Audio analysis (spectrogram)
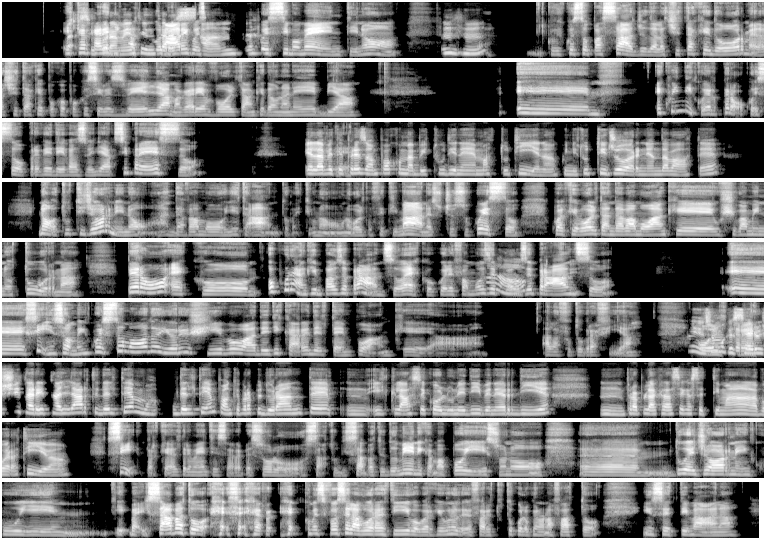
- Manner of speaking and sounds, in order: sigh; background speech; blowing; "Quindi" said as "Quini"; "proprio" said as "propio"; laughing while speaking: "è ser è"
- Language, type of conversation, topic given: Italian, podcast, Come riuscivi a trovare il tempo per imparare, nonostante il lavoro o la scuola?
